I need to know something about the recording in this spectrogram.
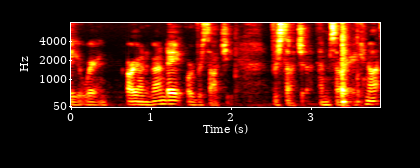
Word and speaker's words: Versace: you rather say you're wearing Ariana Grande or Versace Versace I'm sorry I cannot say Versace people call it Versace and that's not what it is it's Versace I will always watch that video of Donatella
